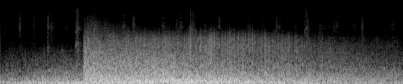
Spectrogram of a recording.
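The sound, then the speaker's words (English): A loud, deep explosion sound effect depicting the supernova that formed the Crab Nebula in 1054 AD bursts in after a low rumble, then rolls on as a heavy, roaring boom that slowly fades over several seconds, with no voices. “The supernova explosion was so bright that it could be seen during the daytime and appeared as a second sun.”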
